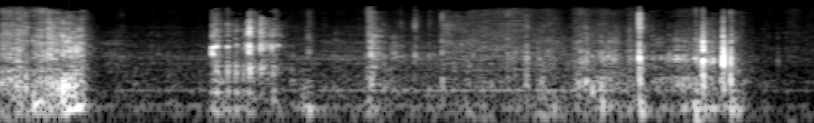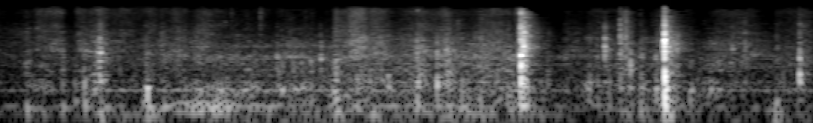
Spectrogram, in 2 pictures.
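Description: A cardboard shipping box being opened by hand: a box cutter slitting the packing tape, then the cardboard flaps scraping and rustling as they are pulled apart, with a burst of louder scraping around the middle and a couple of sharp clicks near the end.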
